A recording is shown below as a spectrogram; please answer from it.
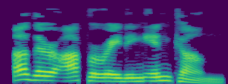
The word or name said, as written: OTHER OPERATING INCOME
